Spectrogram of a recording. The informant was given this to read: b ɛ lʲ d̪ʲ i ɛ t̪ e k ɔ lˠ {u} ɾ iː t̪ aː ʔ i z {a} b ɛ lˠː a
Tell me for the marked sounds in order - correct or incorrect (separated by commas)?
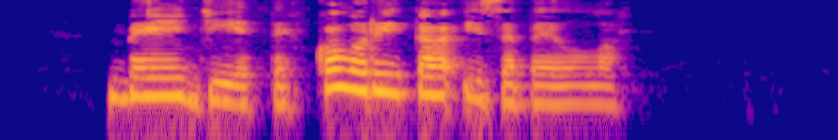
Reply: incorrect, correct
